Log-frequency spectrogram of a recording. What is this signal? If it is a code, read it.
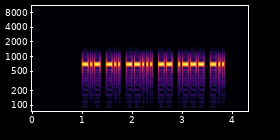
Morse code, heard as a keyed tone, about 32 wpm, 700 Hz. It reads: KD7MJD
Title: USA Call Signs - 6 Characters - Repeated 3x - 30wpm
